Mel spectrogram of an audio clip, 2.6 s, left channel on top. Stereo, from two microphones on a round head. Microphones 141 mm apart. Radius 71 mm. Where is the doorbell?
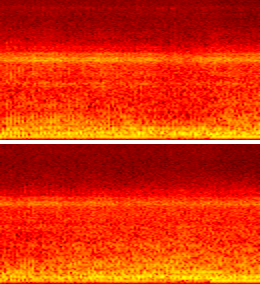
No doorbell in this recording.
